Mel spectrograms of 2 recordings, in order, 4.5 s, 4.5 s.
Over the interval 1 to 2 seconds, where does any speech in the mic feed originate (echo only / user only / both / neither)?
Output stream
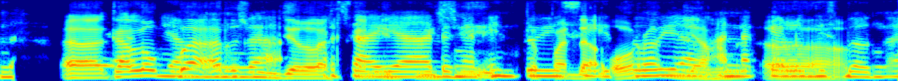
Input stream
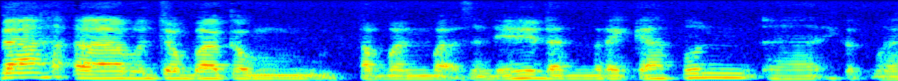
user only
